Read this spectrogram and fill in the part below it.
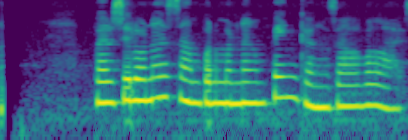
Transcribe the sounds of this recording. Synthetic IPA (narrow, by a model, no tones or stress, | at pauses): b̥a̤rselonasampʊnmənaŋpɪŋɡ̥a̤ŋsalwəlas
